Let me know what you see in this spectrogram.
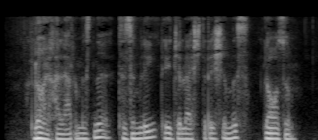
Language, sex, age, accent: Uzbek, male, 18-24, Toshkent shahri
